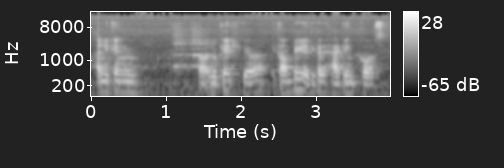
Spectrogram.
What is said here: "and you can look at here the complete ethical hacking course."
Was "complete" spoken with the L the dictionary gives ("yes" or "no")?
no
